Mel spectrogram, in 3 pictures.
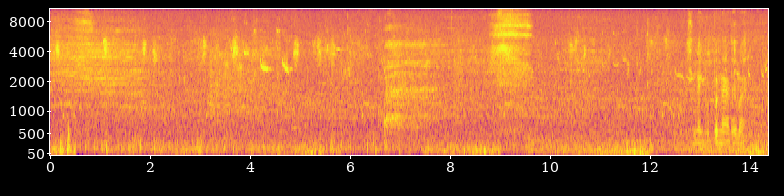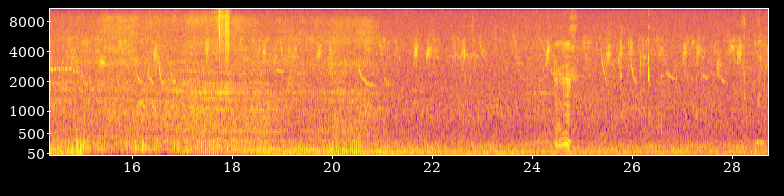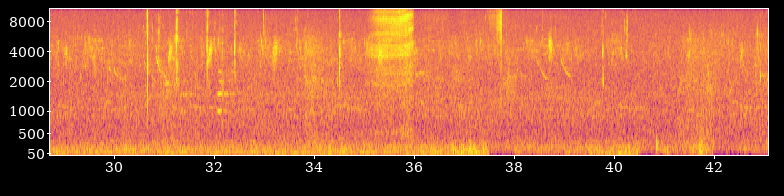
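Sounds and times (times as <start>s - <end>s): small birds chirping: 0.0s - 43.0s
low background rumble: 17.6s - 35.2s.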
